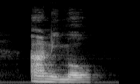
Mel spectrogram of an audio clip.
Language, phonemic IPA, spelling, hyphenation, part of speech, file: Dutch, /ˈaː.niˌmoː/, animo, ani‧mo, noun, Nl-animo.ogg
- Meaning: desire, interest in doing something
